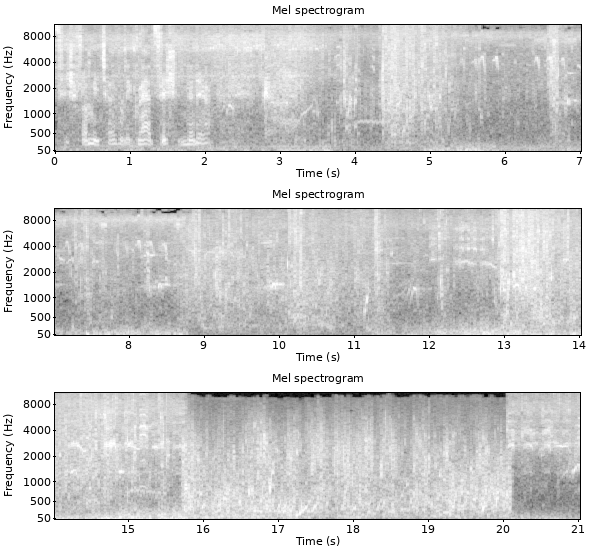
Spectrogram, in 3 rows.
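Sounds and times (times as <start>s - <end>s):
crocodiles splashing in water: 2.8s - 5.4s, 8.6s - 20.1s.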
